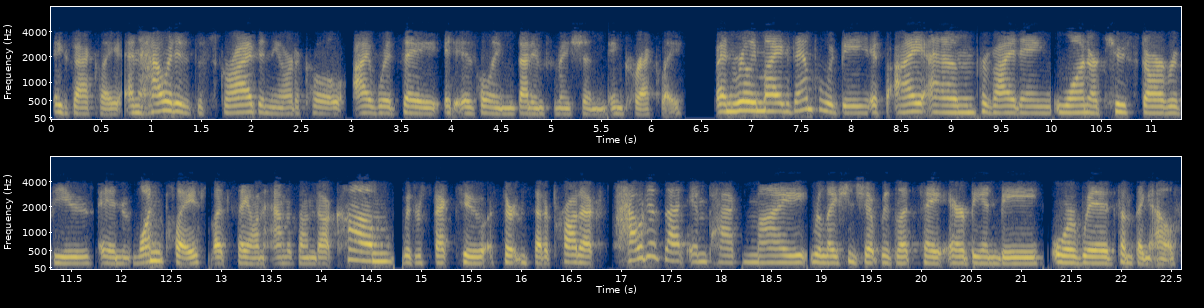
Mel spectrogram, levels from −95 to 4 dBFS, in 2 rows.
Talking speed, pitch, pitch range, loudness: 165 wpm, 175 Hz, 165-195 Hz, -18 LUFS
